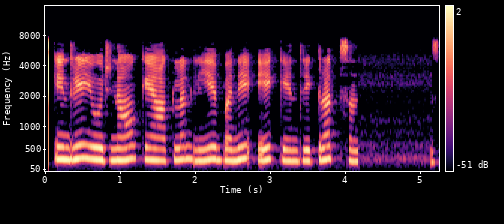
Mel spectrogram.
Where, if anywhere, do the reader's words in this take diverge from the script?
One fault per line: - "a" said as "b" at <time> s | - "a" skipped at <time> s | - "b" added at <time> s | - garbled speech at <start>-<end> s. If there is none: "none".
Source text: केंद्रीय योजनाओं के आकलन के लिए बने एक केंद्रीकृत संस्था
- "के" skipped at 1.9 s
